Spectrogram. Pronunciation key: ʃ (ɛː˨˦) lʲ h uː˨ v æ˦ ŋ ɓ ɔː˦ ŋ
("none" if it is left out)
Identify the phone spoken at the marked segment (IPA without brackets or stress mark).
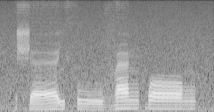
ɛː˨˦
